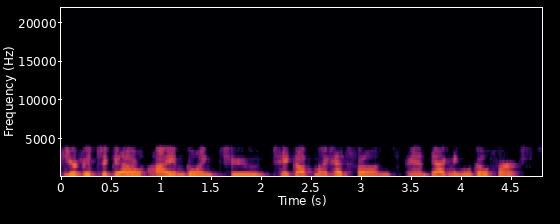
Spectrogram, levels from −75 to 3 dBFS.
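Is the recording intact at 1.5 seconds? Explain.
No. At 1.5 seconds, as across the whole recording, the speech has passed through the G.729 codec. Rather than storing the waveform, the coder keeps only a vocal tract filter, a pitch predictor and a handful of pulses per 10 ms frame, and discards everything above 4 kHz. The result is plainly audible: the speech sounds muffled, slightly rough and synthetic, which fits a low-rate coder running at about 8 kbit/s.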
